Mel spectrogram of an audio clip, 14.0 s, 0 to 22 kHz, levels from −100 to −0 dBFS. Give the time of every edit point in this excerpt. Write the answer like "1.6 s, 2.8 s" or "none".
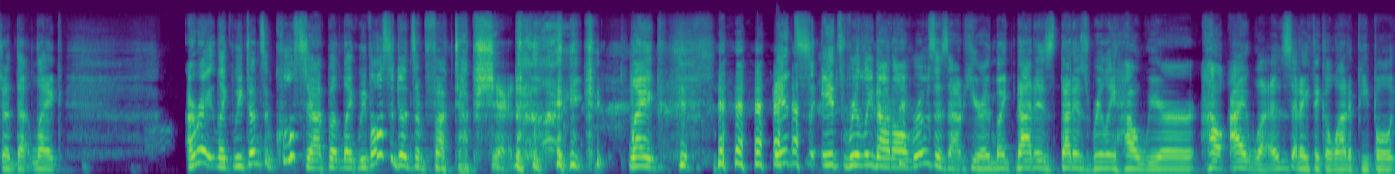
4.2 s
